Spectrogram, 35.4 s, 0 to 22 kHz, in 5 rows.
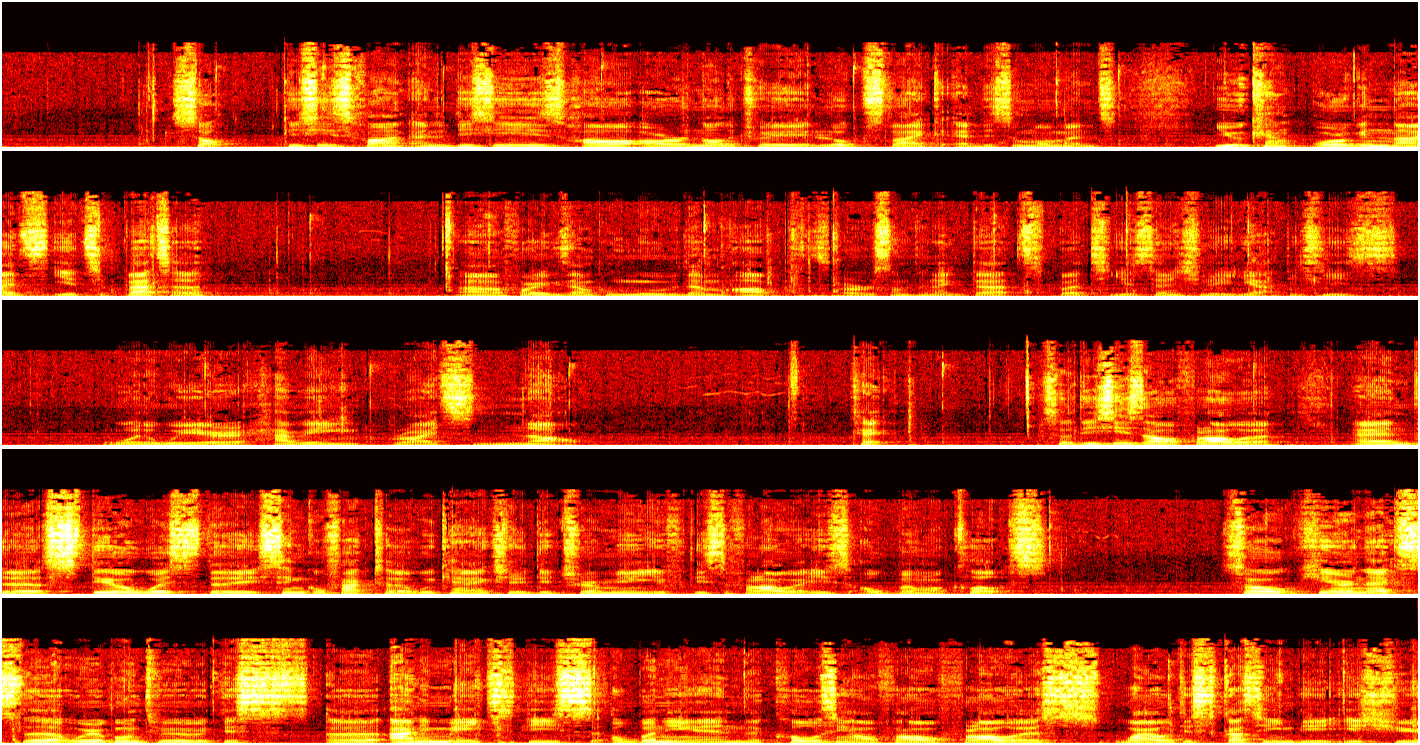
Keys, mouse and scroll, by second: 0.0-5.2 ctrl+middle drag, 5.2 click, 5.7-6.9 middle drag, 6.9-8.0 drag, 8.0-9.6 ctrl+middle drag, 9.6-11.0 drag, 11.0 g, 12.7 click, 13.0-13.5 drag, 13.5 ctrl+x, 15.2-21.6 middle drag, 21.6-24.7 drag, 27.6-29.5 middle drag, 29.5-30.6 drag, 30.6 g, 32.1-35.4 drag.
